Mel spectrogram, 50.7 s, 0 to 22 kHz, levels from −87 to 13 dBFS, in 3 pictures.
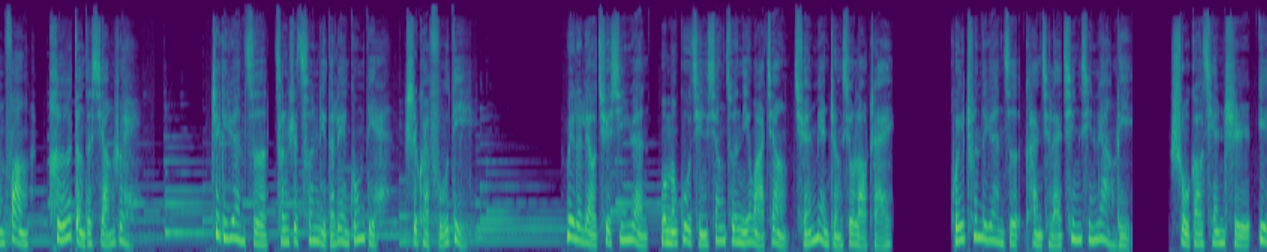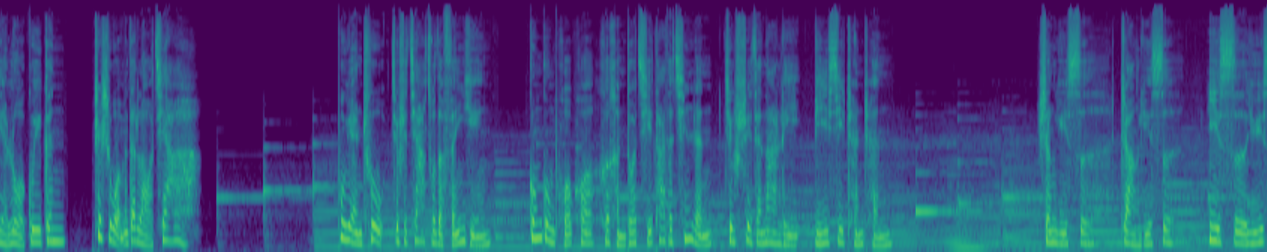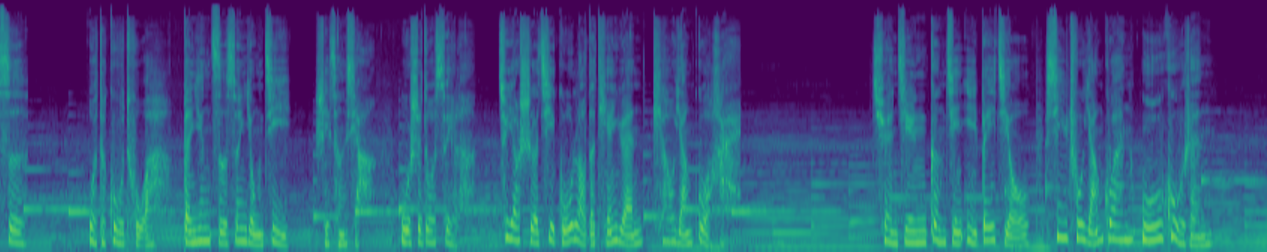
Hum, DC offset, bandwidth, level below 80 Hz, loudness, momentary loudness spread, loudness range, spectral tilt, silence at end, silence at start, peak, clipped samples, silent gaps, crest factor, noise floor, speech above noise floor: none; under 0.1%; 19.5 kHz; -54 dBFS; -18 LUFS; 14 LU; 4 LU; -4.5 dB/octave; 0 s; 0 s; 0 dBFS; under 0.1%; none; 18 dB; under -90 dBFS; over 73 dB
